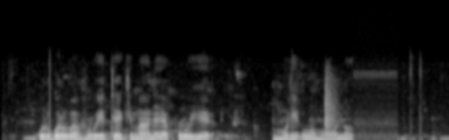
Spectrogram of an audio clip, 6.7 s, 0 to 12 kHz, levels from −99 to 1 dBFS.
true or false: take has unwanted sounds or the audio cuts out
false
